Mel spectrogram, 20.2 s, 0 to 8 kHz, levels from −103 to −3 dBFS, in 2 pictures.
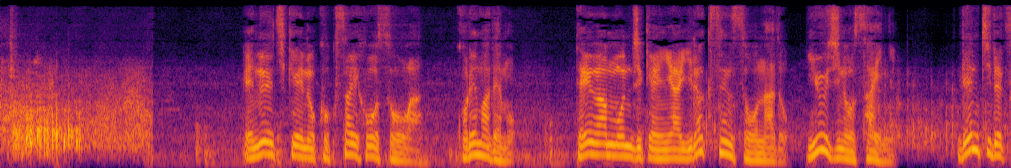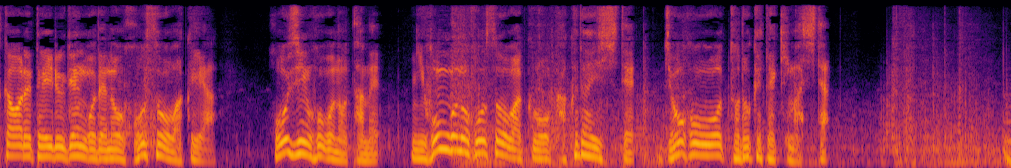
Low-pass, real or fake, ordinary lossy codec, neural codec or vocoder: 7.2 kHz; fake; MP3, 48 kbps; codec, 44.1 kHz, 7.8 kbps, DAC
